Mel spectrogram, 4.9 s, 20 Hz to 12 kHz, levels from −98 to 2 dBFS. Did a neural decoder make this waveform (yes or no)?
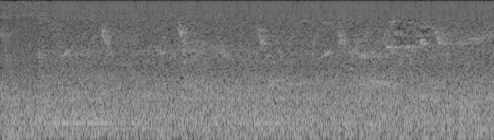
no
